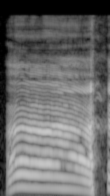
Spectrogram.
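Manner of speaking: high, loud short mock scream. Reading a silly subtitle aloud, high loud mock scream. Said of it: "Like someone screaming".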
